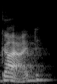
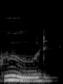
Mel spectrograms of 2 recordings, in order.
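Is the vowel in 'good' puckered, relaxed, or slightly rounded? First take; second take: relaxed; puckered. First: The vowel is said with fully relaxed lips. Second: The vowel is said with tense, puckered lips. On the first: "my mouth is not completely relaxed. It's not gud" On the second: "It's not completely puckered and tense. It's not good"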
